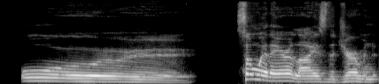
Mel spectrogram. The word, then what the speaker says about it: Ö: Say the German letter O and keep your lips in the same position, rounded. Now, slowly lift your tongue towards the front of your mouth. Ö.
